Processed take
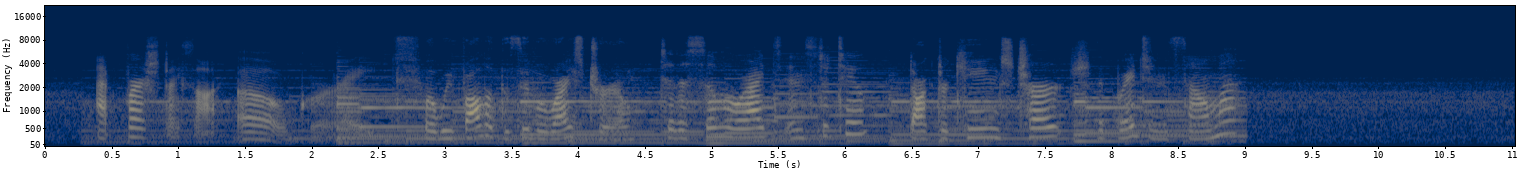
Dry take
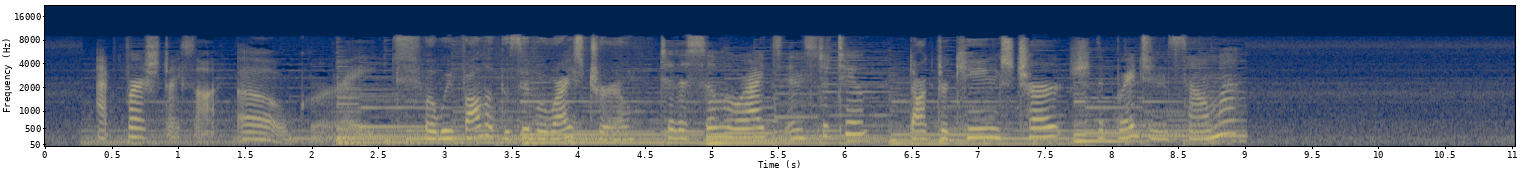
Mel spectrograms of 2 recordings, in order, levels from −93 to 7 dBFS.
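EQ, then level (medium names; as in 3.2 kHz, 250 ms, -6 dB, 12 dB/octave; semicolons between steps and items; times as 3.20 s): band-pass filter 1.2 kHz, Q 3.1; -8.0 dB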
